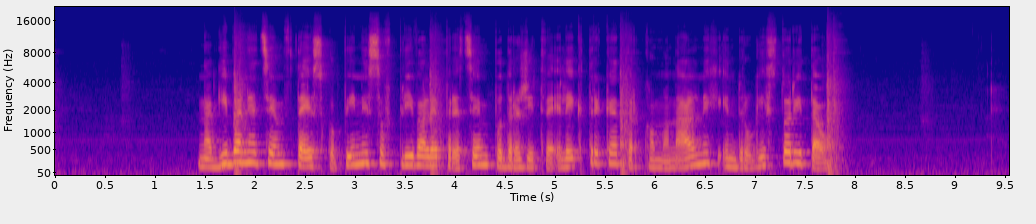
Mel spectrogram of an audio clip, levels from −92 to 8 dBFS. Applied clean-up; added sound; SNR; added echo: none; Hammer; 18 dB; none.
